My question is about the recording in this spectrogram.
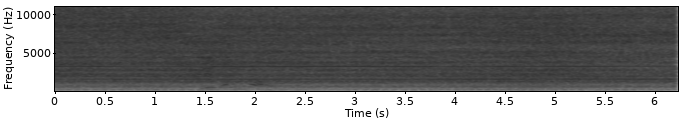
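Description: Handheld hair dryer running steadily: an even rush of blown air with a steady high whine from its motor.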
